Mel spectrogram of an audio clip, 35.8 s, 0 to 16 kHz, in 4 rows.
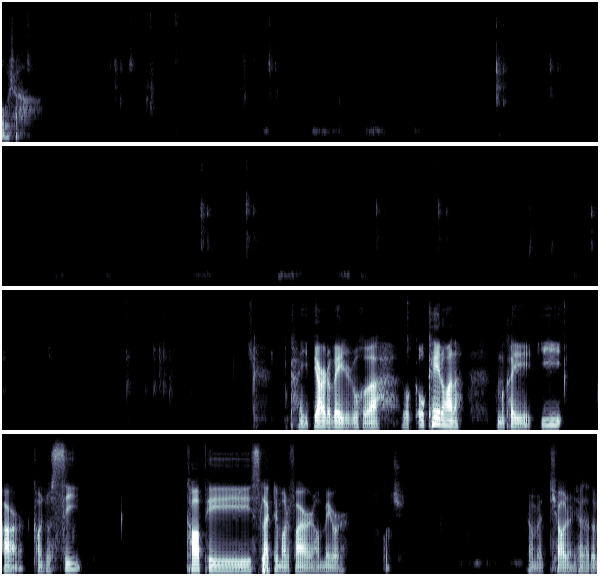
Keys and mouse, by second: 1.2-1.6 middle drag, 1.6 a, 1.8 a, 2.2 shift+right click, 2.4-3.1 ctrl+middle drag, 3.1 click, 3.3-4.1 middle drag, 4.1 g, 5.8-7.5 middle drag, 7.5 r, 8.3 g, 8.9-12.0 middle drag, 12.0 r, 12.7 g, 13.9-14.7 shift+middle drag, 14.7 g, 15.6 g, 16.2-17.8 middle drag, 17.8 r, 18.6 g, 19.5 click, 19.9 ctrl+middle click, 20.2 a, 20.3 a, 20.5-22.7 ctrl+middle drag, 22.7 drag, 23.0-23.5 middle drag, 23.5 shift+right click, 23.8-26.5 ctrl+shift+middle drag, 26.5 shift+click, 27.8 ctrl+c, 32.8 a, 33.0-34.9 middle drag, 34.9 click, 35.1-35.7 middle drag.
